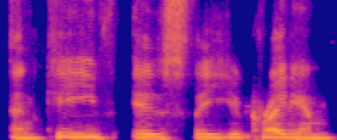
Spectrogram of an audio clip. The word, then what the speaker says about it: Kyiv: and pronounced kiev and it turns out the kiev is the russian uh spelling and pronunciation and kiev is the ukrainian pronunciation uh when uh virtually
